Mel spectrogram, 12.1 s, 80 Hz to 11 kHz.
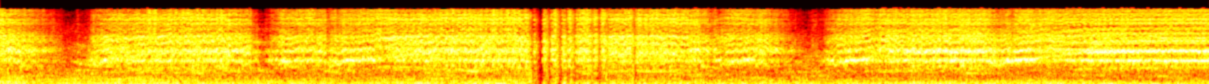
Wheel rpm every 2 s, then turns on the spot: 60, 120, 160, 80, 140, 140.
none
